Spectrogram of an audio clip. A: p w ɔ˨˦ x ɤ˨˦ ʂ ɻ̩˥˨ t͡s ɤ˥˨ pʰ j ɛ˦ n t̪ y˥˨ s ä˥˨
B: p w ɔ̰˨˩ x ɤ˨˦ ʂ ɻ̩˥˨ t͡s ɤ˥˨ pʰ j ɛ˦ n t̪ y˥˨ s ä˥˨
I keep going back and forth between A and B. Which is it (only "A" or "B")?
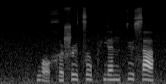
B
